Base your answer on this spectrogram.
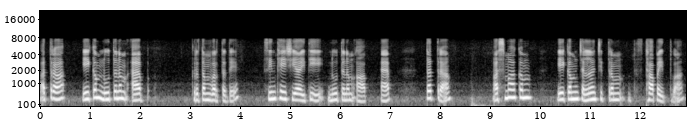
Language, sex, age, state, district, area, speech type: Sanskrit, female, 30-45, Karnataka, Shimoga, rural, spontaneous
